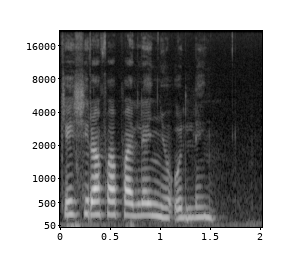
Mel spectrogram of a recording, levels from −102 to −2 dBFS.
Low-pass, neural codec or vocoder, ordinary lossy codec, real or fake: none; vocoder, 44.1 kHz, 128 mel bands every 256 samples, BigVGAN v2; none; fake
